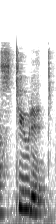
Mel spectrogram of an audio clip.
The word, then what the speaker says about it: student: Và đáp án D thì chúng ta có danh từ học sinh, chúng ta có trọng âm rơi âm tiết thứ nhất, đọc là student.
